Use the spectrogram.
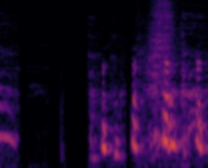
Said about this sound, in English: That was a gasp of recognition.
